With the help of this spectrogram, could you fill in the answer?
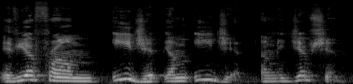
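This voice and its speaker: A man's voice: on the high side, lively intonation, measured pace. A man talking casually as a podcast co-host, emphatic and rambling, repeating points for stress. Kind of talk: casual opinion talk.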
